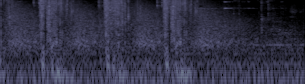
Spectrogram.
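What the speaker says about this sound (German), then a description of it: "wir machen jetzt mal hier einen Schuss" Gunfire in the battle royale video game Apex Legends, several loud bursts of shots with sharp cracks spaced about half a second apart over a steady background, no talking.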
